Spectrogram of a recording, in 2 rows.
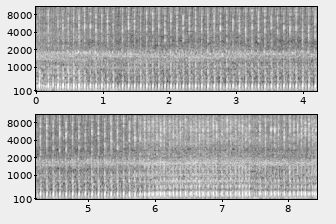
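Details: Lynx 15 small model engine, running after final assembly and after refitting a fuel pickup tube that had fallen off in the tank and let the carburetor suck air: quick, even popping beat with no misses or stumbles; normal running.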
